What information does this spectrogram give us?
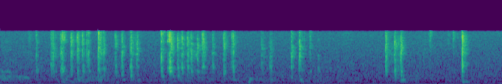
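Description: Faint typing on a computer keyboard as a number is entered, with many quick, light key clicks in irregular bursts separated by short pauses, heard alone.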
